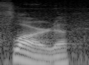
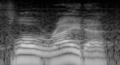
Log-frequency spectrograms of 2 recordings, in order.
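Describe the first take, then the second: First: The name is run together as one word. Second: The name is split into two separate parts. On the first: The speaker calls it wrong. "not Florida" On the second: The speaker calls it right. "he separates the O and the R"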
